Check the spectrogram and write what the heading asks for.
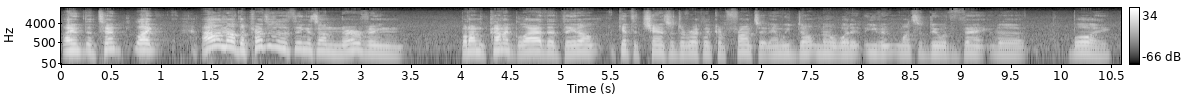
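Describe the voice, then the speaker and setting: This horror story show host speaks high and a little fast, his tone on the dark side. He rambles through casual commentary on the stories, cracking jokes and cursing freely, captured on a noisy home recording with clear background hiss.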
